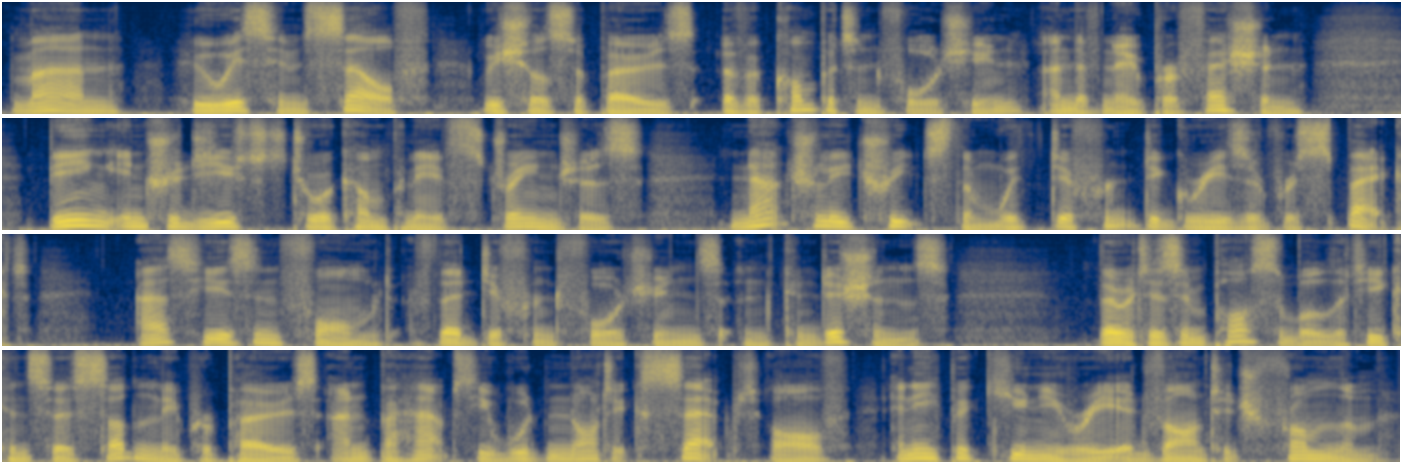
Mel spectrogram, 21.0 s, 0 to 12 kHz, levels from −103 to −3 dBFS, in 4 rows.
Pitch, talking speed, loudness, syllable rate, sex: 100 Hz, 180 wpm, -21 LUFS, 5.9 syllables/s, male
